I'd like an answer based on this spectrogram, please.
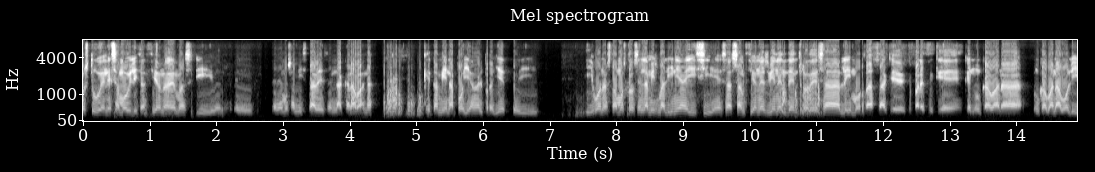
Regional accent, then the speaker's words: Barcelona, Catalonia, Spain; born there; mi madre es francesa, yo nací en Barcelona, pero mi familia somos de asturianos, de San Esteban de Pravia, y migrantes también

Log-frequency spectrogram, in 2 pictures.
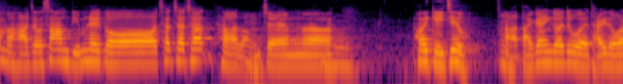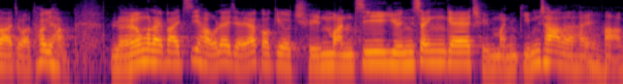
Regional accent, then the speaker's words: Hong Kong; 咁所以香港人點會安心呢

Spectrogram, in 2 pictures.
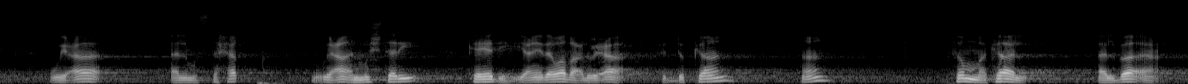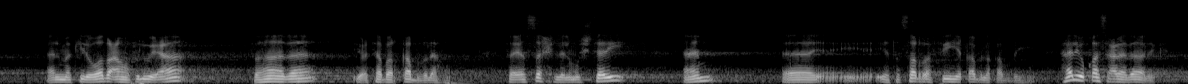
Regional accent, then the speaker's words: Al-Ahsa, Eastern Province, Saudi Arabia; لكن العد عندنا في الأحساء الكرتون فيه 20

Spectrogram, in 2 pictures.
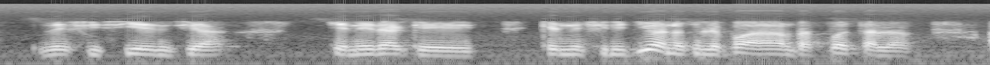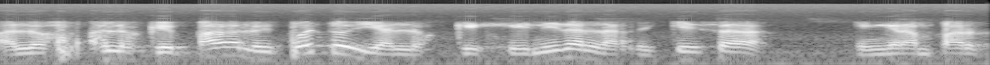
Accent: Saliqueló, Buenos Aires Province, Argentina; los que vivimos en el interior, mira, yo soy de Saliqueló y de la Sexta

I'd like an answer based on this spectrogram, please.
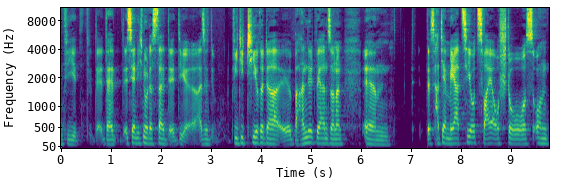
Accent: Seehausen, Germany; Also ja, bei uns in Seehausen, wenn man hinten aus meinem Zimmer rausgeguckt hat, hatten wir da zwar einen Zaun und eine eigene Absperrung für unser Haus

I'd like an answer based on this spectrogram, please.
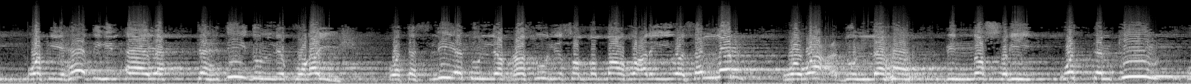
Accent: Egypt; اللهم احفظ بلدنا مصر من كل سوء وسائر بلاد الإسلام.

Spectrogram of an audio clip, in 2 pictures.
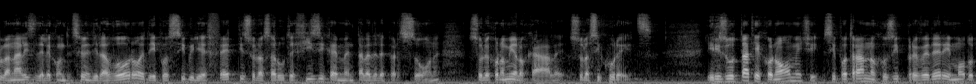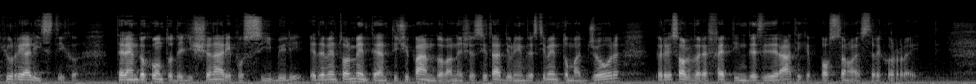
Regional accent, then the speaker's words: Florence, Tuscany, Italy; E devo dire che da questo punto di vista, da fiorentino, registro che domani al Teatro dell'Opera, Teatro dell'Opera di Firenze

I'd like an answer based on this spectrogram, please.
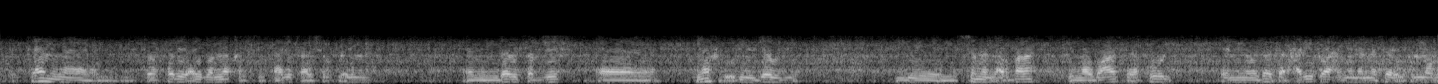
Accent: Egypt; وهو يتردد كثيرا عندنا في مصر

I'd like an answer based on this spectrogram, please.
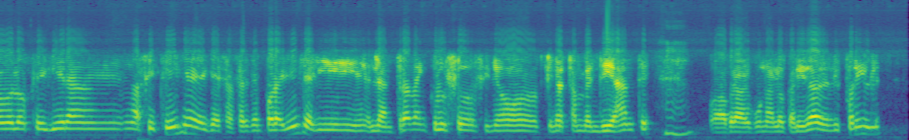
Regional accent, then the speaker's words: Ubrique, Andalusia, Spain; vamos a ver este muchacho ubriqueño de mi pueblo, a ver lo que trae aquí

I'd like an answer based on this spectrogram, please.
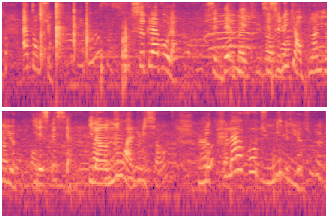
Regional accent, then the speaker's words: Centre-Val de Loire, France; Il y a de grandes forêts chez nous en Touraine.

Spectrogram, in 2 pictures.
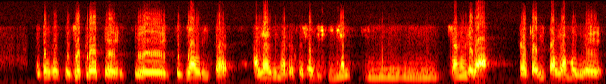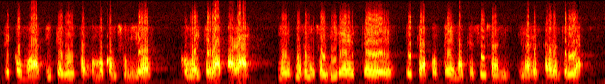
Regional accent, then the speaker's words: Puebla, Mexico; Yo, en lo personal, te puedo decir que la soy poblano.

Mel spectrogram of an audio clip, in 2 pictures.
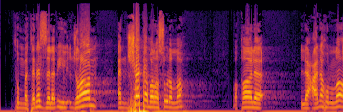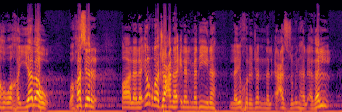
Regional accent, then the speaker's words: Egypt; قصة راقصة من الراقصات المشهورات عندنا في مصر

